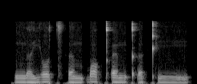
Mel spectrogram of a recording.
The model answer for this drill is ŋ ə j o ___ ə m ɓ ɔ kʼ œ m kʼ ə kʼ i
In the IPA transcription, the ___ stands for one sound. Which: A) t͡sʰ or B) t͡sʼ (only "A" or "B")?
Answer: B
